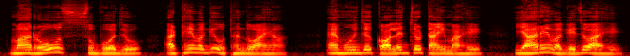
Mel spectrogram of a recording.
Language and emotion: Sindhi, neutral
